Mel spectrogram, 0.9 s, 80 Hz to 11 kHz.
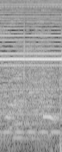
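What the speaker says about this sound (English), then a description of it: "And there's the shot clock buzzer" At a 2014-15 EuroLeague third-place basketball game between Dynamo Kursk and Fenerbahce, the shot clock buzzer sounds as a steady high electronic tone lasting the full second, set over arena crowd noise.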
